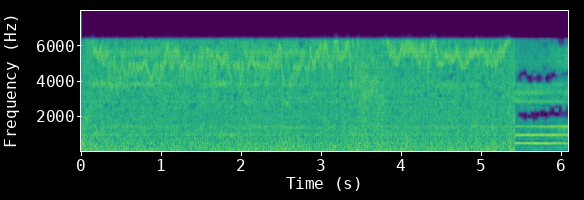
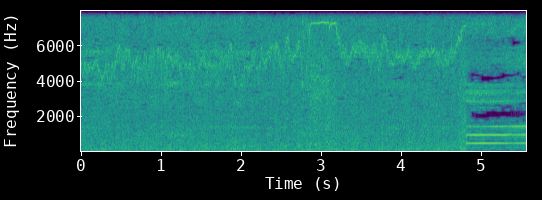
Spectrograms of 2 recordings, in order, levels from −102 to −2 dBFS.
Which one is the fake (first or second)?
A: first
